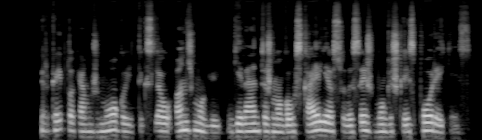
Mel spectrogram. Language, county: Lithuanian, Kaunas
